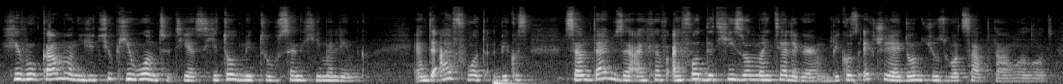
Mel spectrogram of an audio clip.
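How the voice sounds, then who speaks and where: A middle-aged woman with a Russian accent chatting casually on a live stream, halting and restarting often as she searches for words. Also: medium pitch, darkish tone, a little hiss or hum. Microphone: tablet microphone.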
